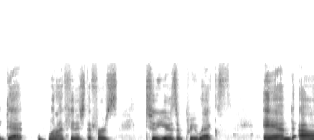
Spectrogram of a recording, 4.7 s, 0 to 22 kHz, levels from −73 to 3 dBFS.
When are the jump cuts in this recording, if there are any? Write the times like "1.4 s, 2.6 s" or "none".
none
